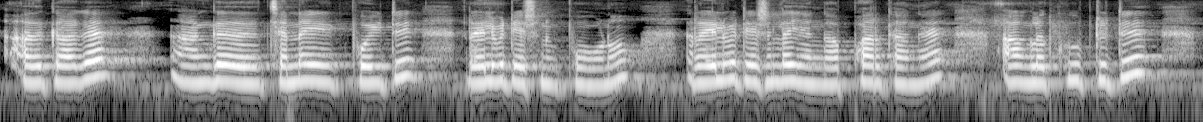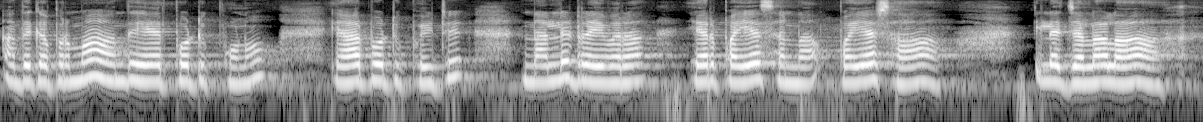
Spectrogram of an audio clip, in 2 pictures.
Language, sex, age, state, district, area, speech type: Tamil, female, 45-60, Tamil Nadu, Krishnagiri, rural, spontaneous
